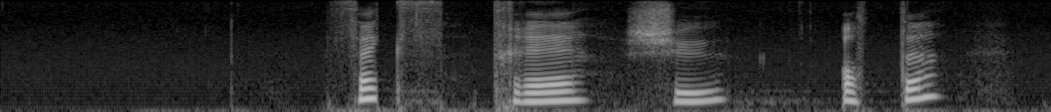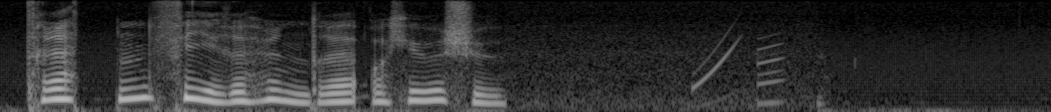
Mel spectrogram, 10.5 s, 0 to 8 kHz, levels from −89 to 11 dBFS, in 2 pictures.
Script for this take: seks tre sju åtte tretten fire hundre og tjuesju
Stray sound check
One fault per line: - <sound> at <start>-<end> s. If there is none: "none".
- chirp at 8.7-9.2 s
